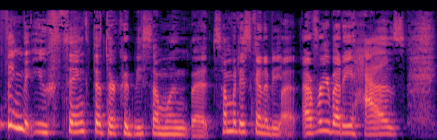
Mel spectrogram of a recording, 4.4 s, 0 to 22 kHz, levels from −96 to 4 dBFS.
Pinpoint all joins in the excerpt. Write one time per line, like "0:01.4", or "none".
0:01.3
0:01.9
0:02.8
